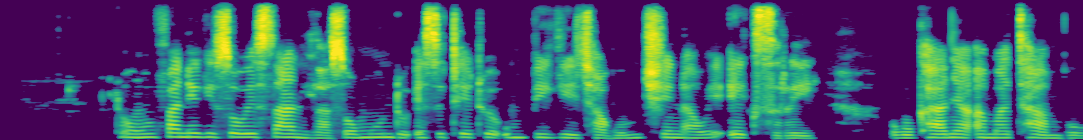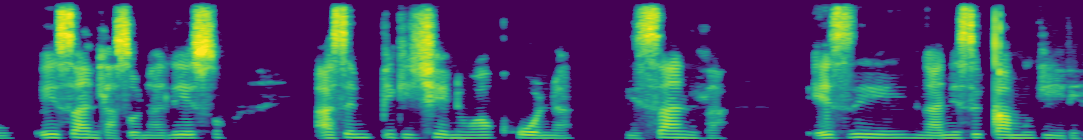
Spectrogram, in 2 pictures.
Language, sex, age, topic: North Ndebele, male, 36-49, health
